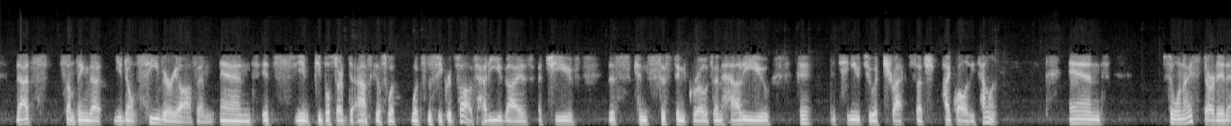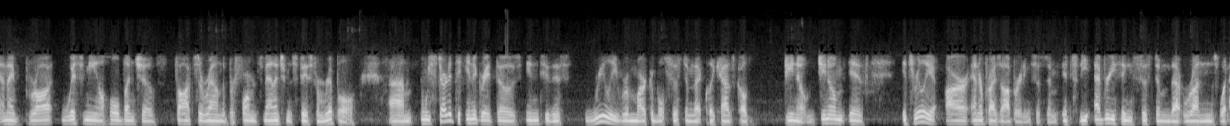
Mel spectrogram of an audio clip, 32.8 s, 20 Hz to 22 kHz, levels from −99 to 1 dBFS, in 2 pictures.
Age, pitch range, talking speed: 30-49, 95-115 Hz, 175 wpm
